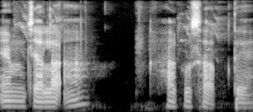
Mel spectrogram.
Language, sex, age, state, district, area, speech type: Santali, male, 30-45, Jharkhand, East Singhbhum, rural, spontaneous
